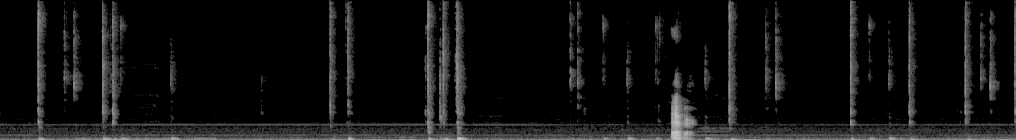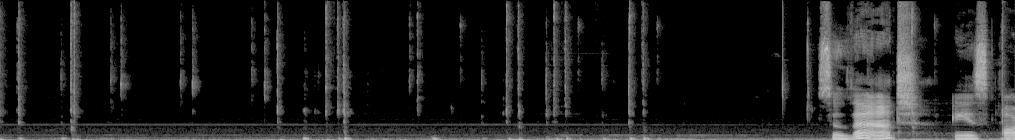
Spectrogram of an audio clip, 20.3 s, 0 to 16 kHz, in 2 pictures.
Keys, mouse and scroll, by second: 3.3 s, 10.6 middle click, 13.4 shift+e, 15.2 z, 15.7 z, 16.4 a.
